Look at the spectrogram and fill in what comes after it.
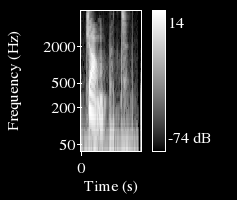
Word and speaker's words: jumped: ed 要读 t，因为 jump 尾音是无声 p，记得吗？无声配无声 jumped。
